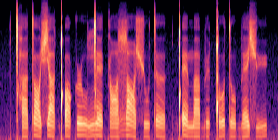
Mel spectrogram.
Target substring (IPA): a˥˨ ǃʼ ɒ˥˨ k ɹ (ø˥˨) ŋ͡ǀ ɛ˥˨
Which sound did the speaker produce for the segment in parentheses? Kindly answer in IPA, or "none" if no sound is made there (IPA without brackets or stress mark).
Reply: u˥˨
